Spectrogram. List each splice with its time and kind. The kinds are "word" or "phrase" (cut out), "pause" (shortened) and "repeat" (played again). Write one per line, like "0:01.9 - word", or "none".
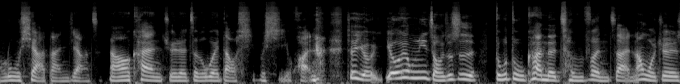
0:01.1 - pause
0:04.9 - pause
